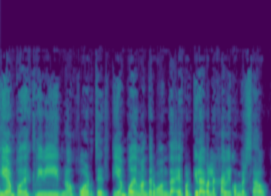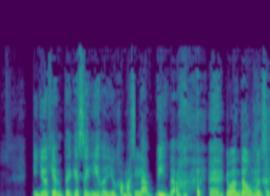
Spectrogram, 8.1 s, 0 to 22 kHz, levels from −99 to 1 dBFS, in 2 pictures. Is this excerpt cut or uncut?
cut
